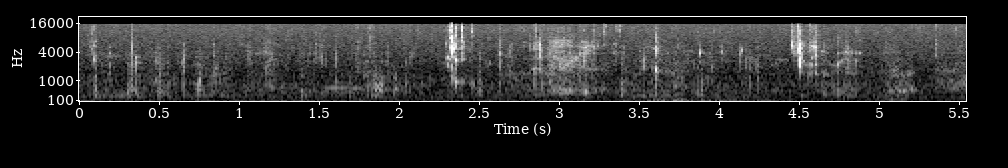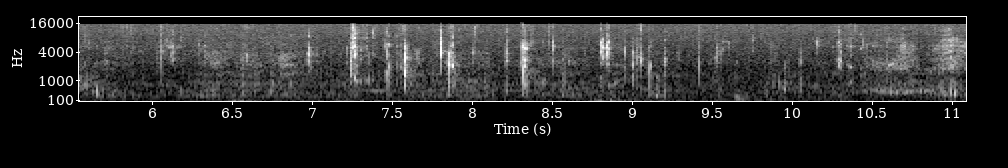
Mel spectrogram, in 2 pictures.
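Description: Close-up wet chewing and mouth sounds of someone eating fufu with peanut soup by hand, with many short sharp lip and tongue clicks scattered irregularly.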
